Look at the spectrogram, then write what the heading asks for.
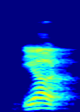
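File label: "diod", Malay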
